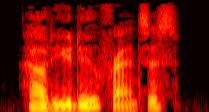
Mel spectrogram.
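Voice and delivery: plain reading voice

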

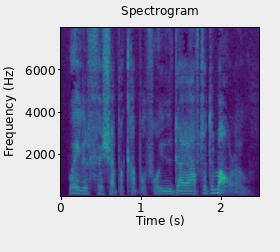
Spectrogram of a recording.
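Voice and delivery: plain

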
